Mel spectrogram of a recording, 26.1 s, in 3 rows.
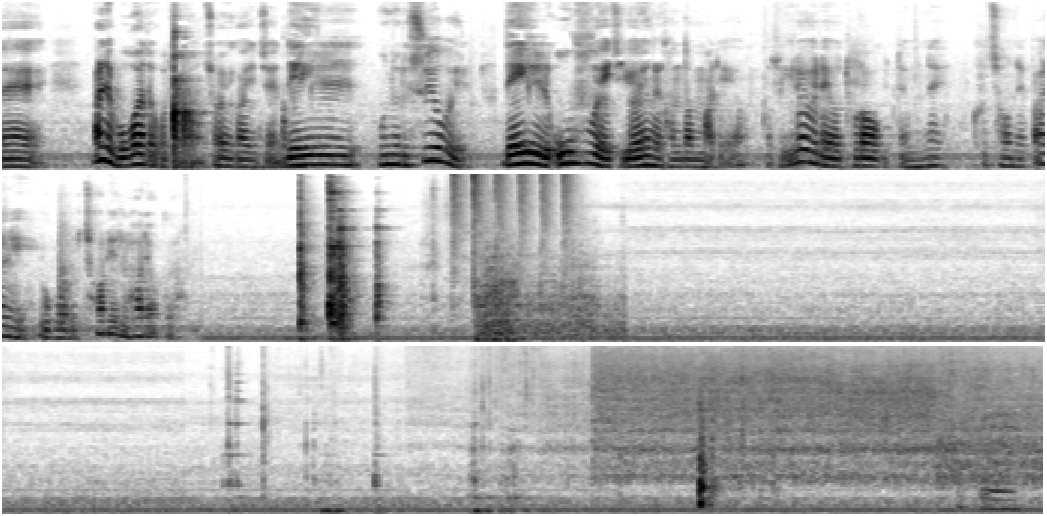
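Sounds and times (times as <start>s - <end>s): low steady hum: 10.0s - 24.8s
mushrooms frying sizzle: 19.7s - 26.0s.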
